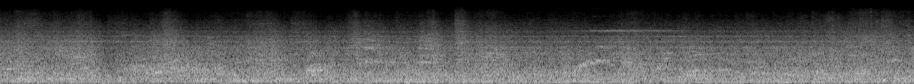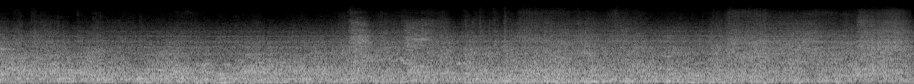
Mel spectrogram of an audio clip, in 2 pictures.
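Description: Freight train's container wagons rolling past: a steady heavy rumble of wheels on rail, with clicks and clanks as wheels cross rail joints and a brief high wheel squeal about six seconds in.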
